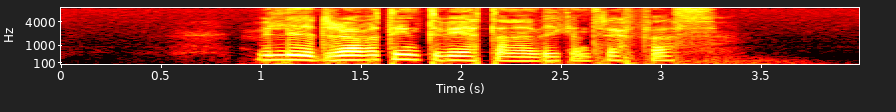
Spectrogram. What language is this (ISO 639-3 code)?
swe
